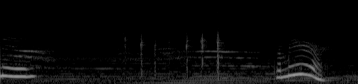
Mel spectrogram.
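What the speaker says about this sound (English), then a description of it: "you can hear my roommate's cat." A roommate's cat meows twice, a short call at the start and a rising-falling wail near the end, with light taps and clicks between, indoors near a streaming setup.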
